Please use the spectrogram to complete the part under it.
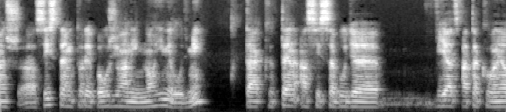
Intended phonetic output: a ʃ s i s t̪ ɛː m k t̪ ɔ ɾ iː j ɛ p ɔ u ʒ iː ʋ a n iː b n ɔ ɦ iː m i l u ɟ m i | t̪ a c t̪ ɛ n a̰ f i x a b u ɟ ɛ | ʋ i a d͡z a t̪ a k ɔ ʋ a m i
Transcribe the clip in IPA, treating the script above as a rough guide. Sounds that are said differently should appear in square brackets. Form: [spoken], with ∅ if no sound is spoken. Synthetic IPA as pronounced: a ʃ s i s t̪ ɛː m k t̪ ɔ ɾ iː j ɛ p ɔ u ʒ iː ʋ a n iː [m] n ɔ ɦ iː m i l u ɟ m i | t̪ a [k] t̪ ɛ n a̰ [s] i [s] a b u ɟ ɛ | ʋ [ɪ] a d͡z a t̪ a k ɔ ʋ a [n] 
